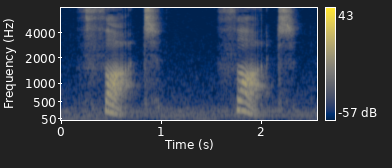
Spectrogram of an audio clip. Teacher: we've switched back to an unvoiced th now we have the a vowel and a final T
